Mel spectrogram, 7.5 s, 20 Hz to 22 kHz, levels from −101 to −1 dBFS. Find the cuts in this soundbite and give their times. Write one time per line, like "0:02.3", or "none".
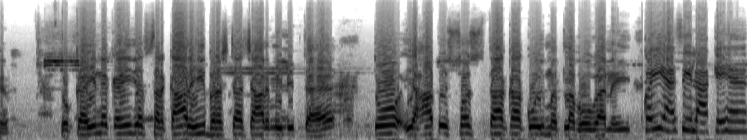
0:06.4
